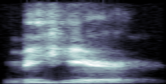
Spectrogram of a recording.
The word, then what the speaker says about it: Mihir: Doing well, and your name is pronounced how? Mihir.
